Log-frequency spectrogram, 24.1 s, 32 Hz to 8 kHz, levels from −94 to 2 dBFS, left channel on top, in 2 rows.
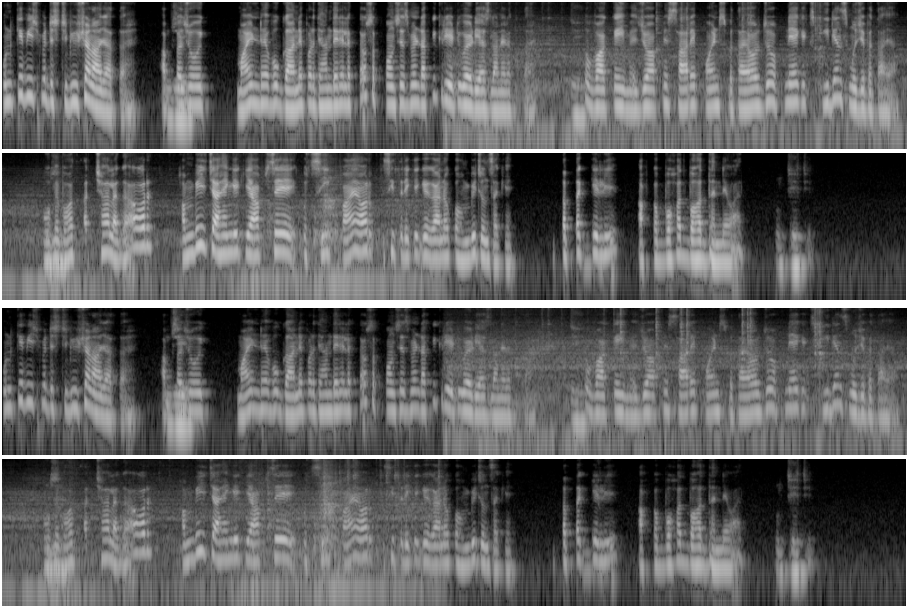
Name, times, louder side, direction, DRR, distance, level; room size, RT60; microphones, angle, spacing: voice 1, 0.0-1.8 2.1-2.7 3.1-7.1 7.8-12.0 12.6-14.1 14.5-18.9 19.5-20.3 20.5-22.0, left 7 dB, 70° left, 0.4 m, -29 dB
voice 2, 2.2-2.5 7.6-7.8 12.6-12.9 19.8-19.9 22.4-23.0, left 2 dB, 25° right, 1.8 m, -34 dB
sound 1, 5.9-18.0, right 1 dB, 40° right, 1.9 m, -44 dB
7.5 x 3.1 x 5.2 m
head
